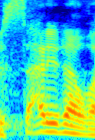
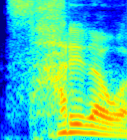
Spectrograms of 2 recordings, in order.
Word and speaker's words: 쌀: 또 우리 서울 사람들이 우리 별을 쌀이라고 하잖아요. 근데 저기 경상도 분들 중에는 살이라고 합니다. 쌀 이거 발음 못하는 한국 사람들도 있어요. 선교사님, 이거 발음 못해서 살 하기도 합니다.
